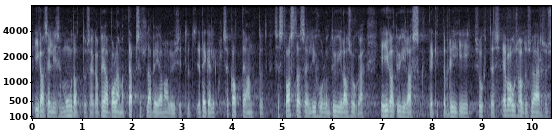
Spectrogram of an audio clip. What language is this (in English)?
Estonian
